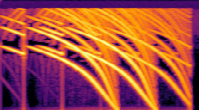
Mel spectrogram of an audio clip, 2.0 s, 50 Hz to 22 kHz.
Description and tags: This sound was created with a Buzz machine called Sinus. It was created by Snapper4298 for our entry for the first collab dare.
This sound was incorporated in the piece early on and on a certain section, running through a delay echo, it reminded me of seagull cries. Which led me to later include a stretched seagull sound in the piece.
sinus, bleep, Buzz, harsh, synthetic, electronic, simple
